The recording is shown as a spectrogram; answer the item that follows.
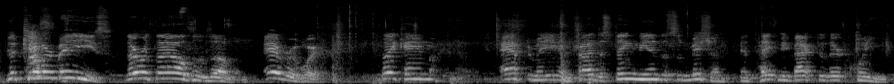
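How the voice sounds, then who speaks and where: A performer voicing an excitable, adventurous puppet in a children's church show, telling things with dramatic exaggeration. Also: mid-range voice, moderate pace, natural voice. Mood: frantic. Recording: roomy, distant mic, faint background noise.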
